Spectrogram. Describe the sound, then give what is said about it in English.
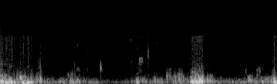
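Low, muffled rumbling bursts of wind on open plains buffet the microphone in uneven gusts, swelling and fading with a brief lull in the middle, loud with no voices. “Sounds pretty fucking windy out there”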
